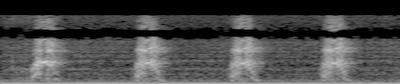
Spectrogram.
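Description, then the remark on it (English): A dog named Cleopatra barks four times in a steady, evenly spaced rhythm, each bark short and moderately loud, over a constant low hum in the background. “It's not nice to bark at people.”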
